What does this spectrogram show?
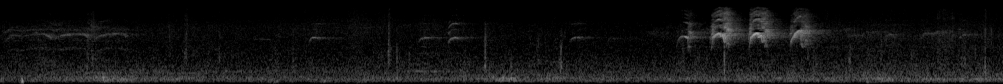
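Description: Wild songbird calling among the trees. Short high chirps come scattered through the first half, then a run of about four louder, harsher calls about seven seconds in.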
